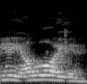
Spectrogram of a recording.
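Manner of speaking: acted British-accented voice. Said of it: "he's talking to me in a British accent".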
